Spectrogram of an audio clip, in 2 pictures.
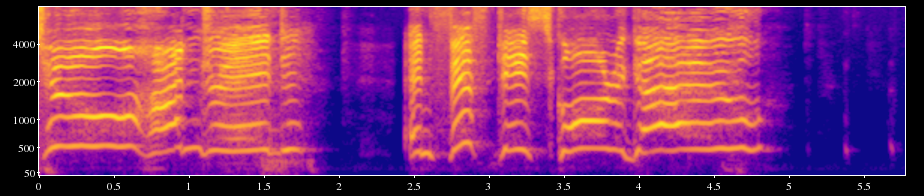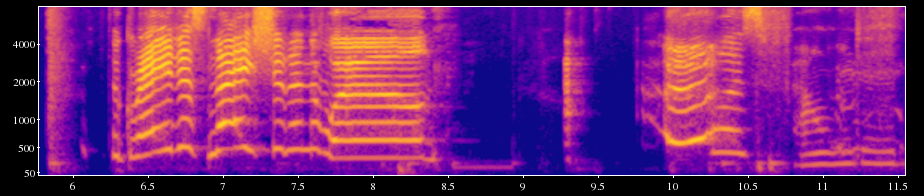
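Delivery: shrill, booming put-on British accent, high, loud, ago stretched. Greeting the ladies and gentlemen to open the show, in a put-on british accent. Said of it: "It's going to take a lot for me to stay in this in this accent".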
